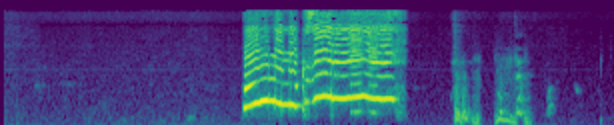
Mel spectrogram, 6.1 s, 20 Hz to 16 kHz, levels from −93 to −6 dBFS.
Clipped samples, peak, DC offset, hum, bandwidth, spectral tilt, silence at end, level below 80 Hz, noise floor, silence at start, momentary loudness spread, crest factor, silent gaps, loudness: under 0.1%; -2 dBFS; under 0.1%; none; 11.5 kHz; 0.5 dB/octave; 0.85 s; -60 dBFS; -63 dBFS; 2.45 s; 24 LU; 18 dB; none; -12 LUFS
